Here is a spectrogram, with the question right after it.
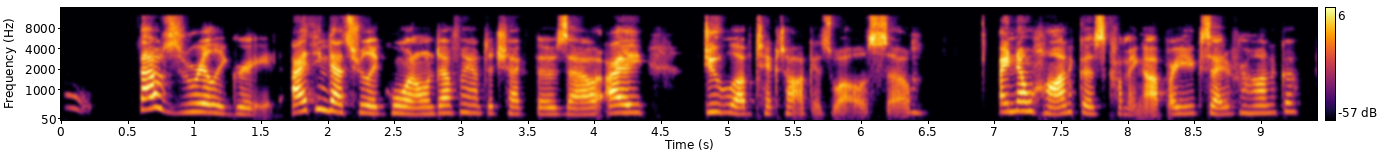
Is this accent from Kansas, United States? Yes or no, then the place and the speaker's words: no; Potomac, Maryland, United States; I'm from Potomac, Maryland, and I grew up going to Jewish summer camp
